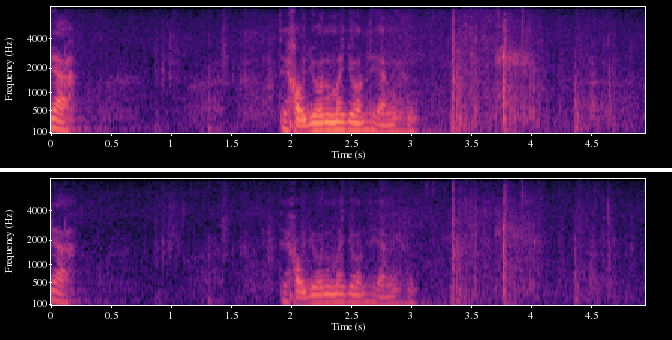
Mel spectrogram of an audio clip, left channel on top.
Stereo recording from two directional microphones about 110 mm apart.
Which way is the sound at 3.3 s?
45° right (ahead or behind).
